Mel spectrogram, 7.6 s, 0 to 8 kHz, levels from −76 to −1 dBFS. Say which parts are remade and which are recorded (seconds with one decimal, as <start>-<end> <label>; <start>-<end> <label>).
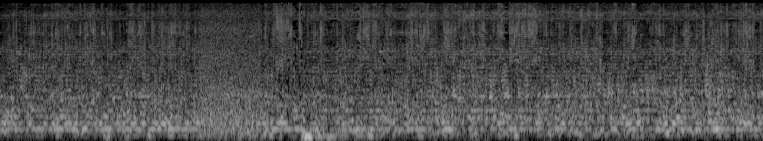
0.0-2.0 remade; 2.0-2.6 recorded; 2.6-7.6 remade

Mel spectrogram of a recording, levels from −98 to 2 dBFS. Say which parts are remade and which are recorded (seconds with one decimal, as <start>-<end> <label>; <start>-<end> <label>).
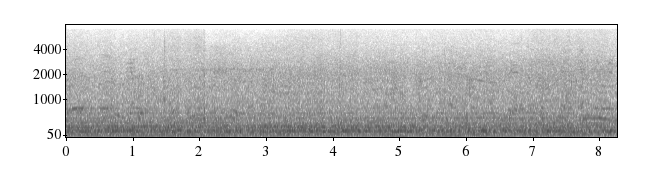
0.0-0.6 recorded; 0.6-2.8 remade; 2.8-4.9 recorded; 4.9-5.7 remade; 5.7-8.3 recorded

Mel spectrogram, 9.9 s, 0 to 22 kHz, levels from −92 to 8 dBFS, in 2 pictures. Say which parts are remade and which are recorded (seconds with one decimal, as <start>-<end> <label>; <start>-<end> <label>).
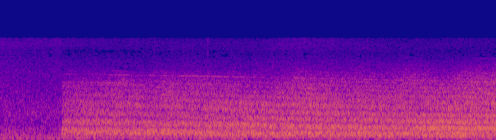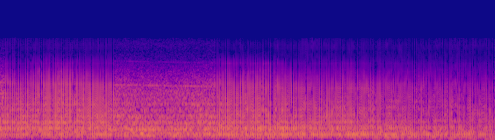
0.0-5.0 recorded; 5.0-6.1 remade; 6.1-7.1 recorded; 7.1-9.9 remade

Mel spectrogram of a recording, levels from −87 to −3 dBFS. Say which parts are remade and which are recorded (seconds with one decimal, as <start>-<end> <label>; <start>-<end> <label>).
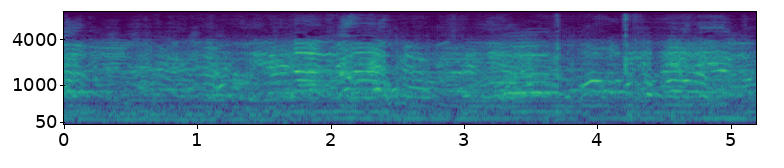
0.0-5.2 remade

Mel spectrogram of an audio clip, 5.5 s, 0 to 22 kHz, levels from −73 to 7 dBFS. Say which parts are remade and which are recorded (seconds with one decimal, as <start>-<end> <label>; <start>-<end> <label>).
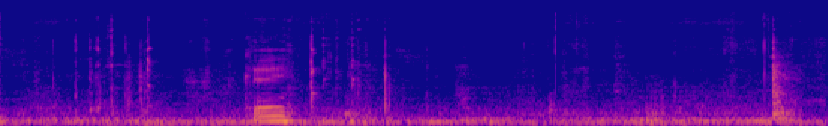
0.0-2.2 recorded; 2.2-5.5 remade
